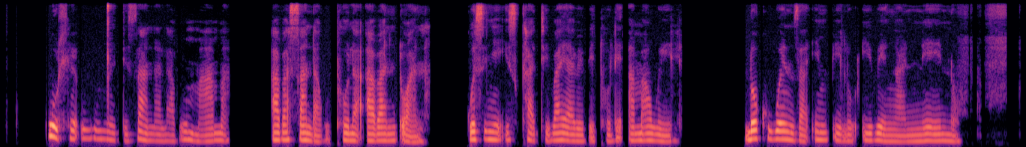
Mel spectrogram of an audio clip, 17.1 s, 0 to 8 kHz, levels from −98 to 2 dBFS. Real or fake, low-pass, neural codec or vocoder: real; 7.2 kHz; none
